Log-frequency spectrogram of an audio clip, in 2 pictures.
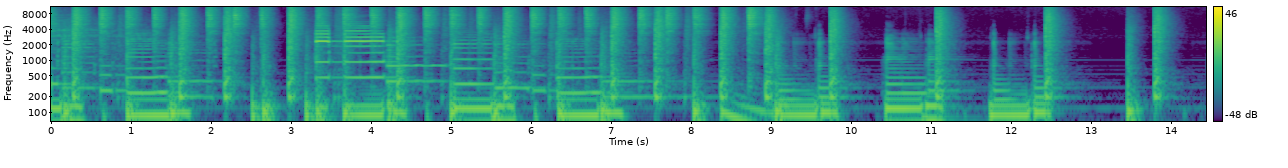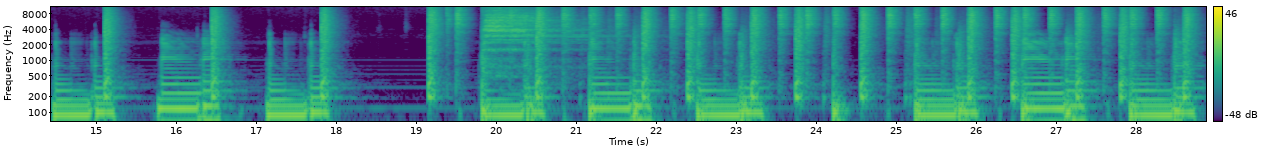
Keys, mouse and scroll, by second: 1.2 click, 2.3 click, 3.6 click, 5.9 Left, 6.6-7.5 typing, 7.8 Return, 8.9 Return, 11.9 click, 17.1 click, 18.7 click, 20.5 click, 22.5 click, 24.0 click, 25.3 click, 26.6-28.8 drag.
